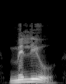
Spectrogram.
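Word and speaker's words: milieu: मिलयू, एम आई एल आई इयू। यह French भाषा से आया है। अंत में आई यू है। उच्चारण स्पेलिंग से काफी अलग लगता है।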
